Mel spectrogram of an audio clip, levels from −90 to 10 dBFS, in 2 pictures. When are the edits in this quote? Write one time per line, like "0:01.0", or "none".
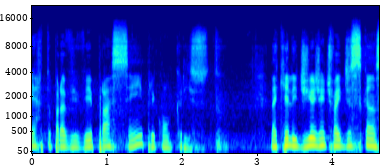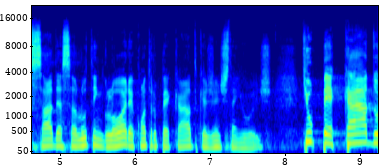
0:08.2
